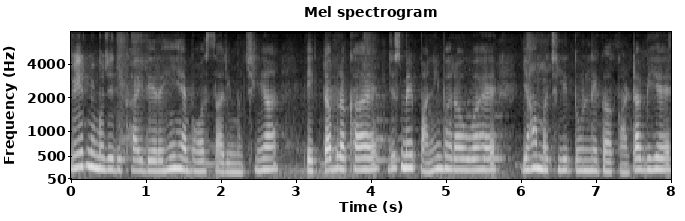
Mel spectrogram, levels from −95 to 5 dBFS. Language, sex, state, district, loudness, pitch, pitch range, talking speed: Hindi, female, Rajasthan, Churu, -18 LUFS, 225 Hz, 205-235 Hz, 185 wpm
